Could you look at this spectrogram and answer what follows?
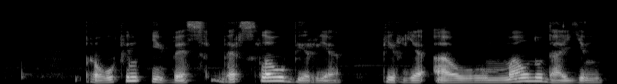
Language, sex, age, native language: Icelandic, male, 40-49, Russian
